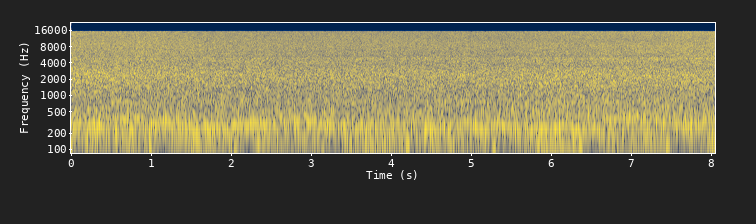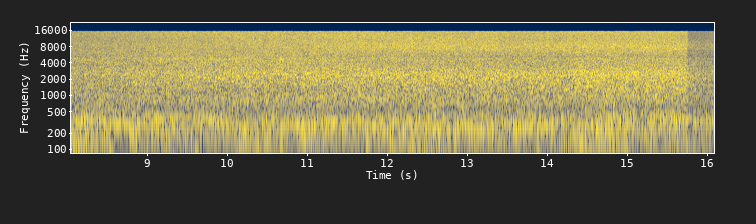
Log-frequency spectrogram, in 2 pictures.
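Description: Steady rush of a fast mountain river over rocks, with soft background music playing a slow melody. The rushing swells toward the end and drops off suddenly just before it closes.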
